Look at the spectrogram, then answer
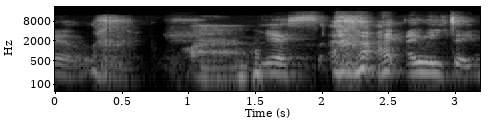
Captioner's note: laughs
